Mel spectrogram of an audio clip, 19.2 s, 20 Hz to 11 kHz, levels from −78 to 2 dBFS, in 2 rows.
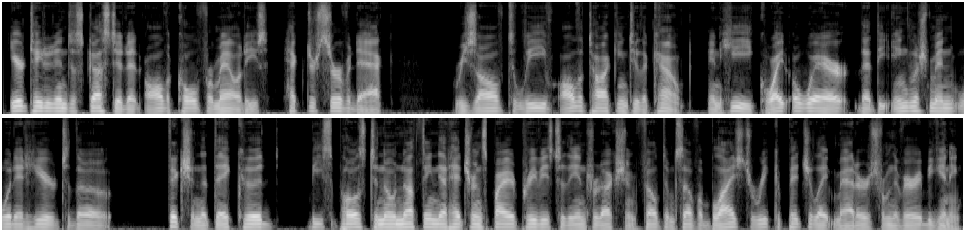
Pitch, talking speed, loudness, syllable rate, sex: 100 Hz, 175 wpm, -18 LUFS, 5.8 syllables/s, male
